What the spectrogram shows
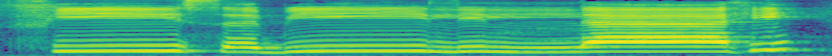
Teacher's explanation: اب یہاں پر دیکھیں اس لام کے نیچے زیر ہے نا، تو اب اللہ کی لام کو ہم نے باریک پڑھا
